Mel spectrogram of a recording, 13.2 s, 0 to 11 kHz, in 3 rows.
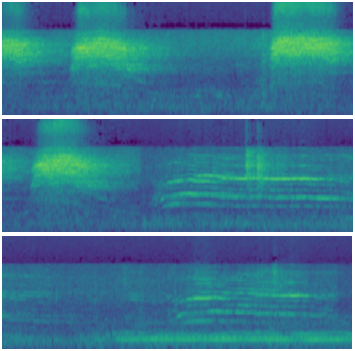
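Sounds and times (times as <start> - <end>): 
cats hissing at night: 0.0 - 2.6, 3.2 - 9.8, 10.9 - 13.0.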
